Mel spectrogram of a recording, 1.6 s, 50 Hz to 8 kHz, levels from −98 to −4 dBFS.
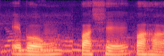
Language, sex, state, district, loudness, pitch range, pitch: Bengali, male, West Bengal, Jhargram, -18 LUFS, 120-130 Hz, 125 Hz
